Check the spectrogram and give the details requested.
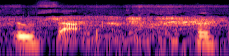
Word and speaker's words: Usopp: Usopp.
